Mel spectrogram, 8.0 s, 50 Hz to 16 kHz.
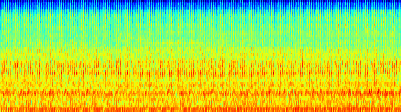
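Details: Toyota Hilux SR5 2.8 diesel, 2000/01, after full revitalization service: even, steady diesel clatter at idle with a regular beat around three per second and no knocks or misses; engine healthy.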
